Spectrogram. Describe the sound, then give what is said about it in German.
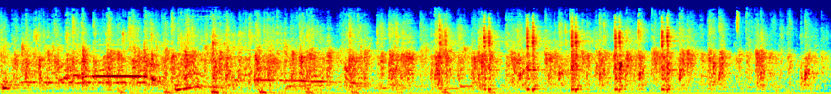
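Audience applause at a live music concert, with dense, steady clapping that stays fairly loud across the whole stretch. “Dankeschön und ja, einen riesen Applaus.”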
